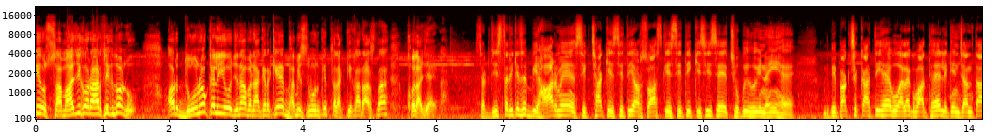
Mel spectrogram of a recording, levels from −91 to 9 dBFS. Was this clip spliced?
no; 0 cuts

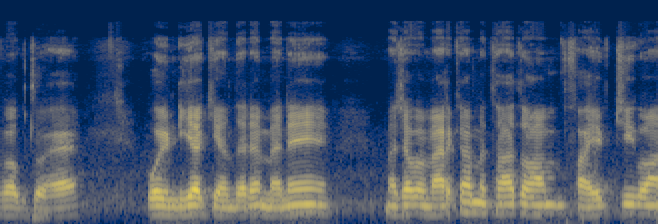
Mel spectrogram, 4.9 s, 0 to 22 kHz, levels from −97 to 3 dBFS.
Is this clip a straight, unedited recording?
yes; 0 cuts

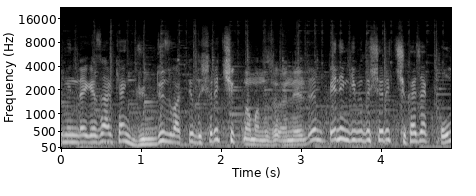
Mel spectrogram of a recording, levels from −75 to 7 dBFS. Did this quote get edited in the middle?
no; 0 cuts

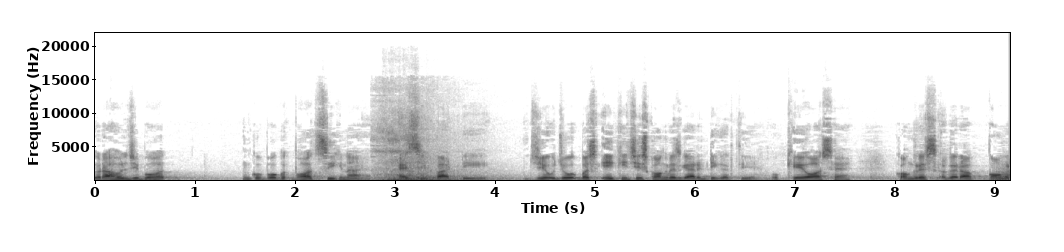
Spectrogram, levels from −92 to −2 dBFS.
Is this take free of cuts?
no; 1 cut; at 2.8 s

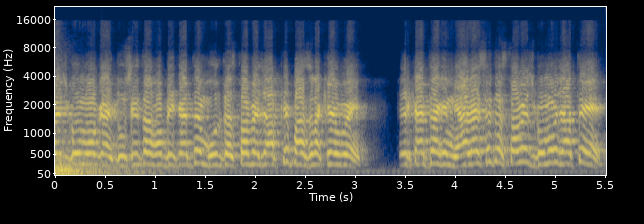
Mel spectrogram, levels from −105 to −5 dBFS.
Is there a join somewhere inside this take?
no; 0 cuts

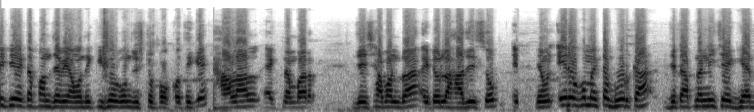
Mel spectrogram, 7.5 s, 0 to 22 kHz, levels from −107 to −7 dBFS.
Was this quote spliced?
yes; 2 cuts; at 2.2 s, 5.1 s

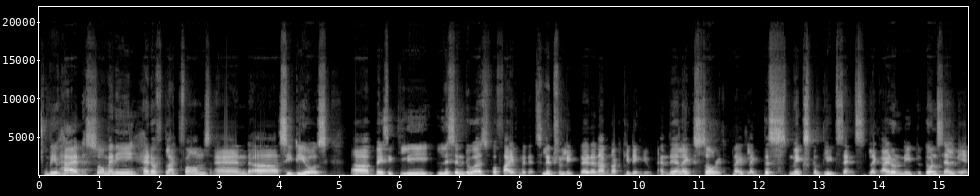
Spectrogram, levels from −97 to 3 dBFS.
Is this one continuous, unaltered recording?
yes; 0 cuts

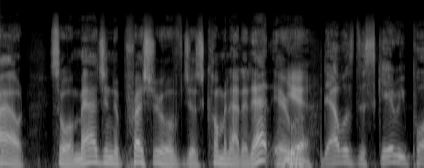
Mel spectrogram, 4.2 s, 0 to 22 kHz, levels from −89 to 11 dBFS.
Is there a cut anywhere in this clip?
yes; 1 cut; at 3.2 s

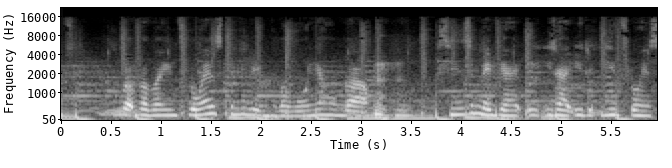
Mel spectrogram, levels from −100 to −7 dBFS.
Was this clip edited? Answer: no; 0 cuts

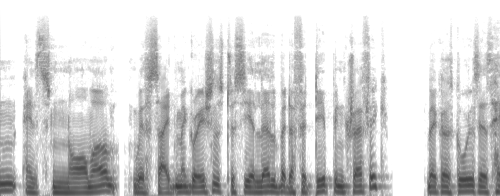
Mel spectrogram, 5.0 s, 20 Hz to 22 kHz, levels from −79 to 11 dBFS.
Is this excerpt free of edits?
no; 1 cut; at 1.2 s

